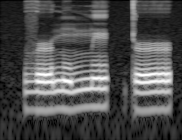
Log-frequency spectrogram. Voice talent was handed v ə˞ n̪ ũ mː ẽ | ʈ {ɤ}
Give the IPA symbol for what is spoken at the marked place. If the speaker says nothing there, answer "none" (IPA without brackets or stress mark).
ə˞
